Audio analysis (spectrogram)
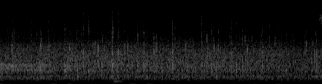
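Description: Audience applause at an awards gala for a foundation supporting educators, a steady, dense wash of many hands clapping at moderate distance, holding evenly throughout without pause or voices.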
